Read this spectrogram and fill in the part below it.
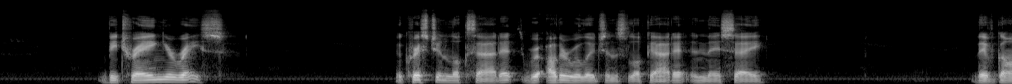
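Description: A middle-aged man speaks calmly and close into a microphone, pausing between phrases.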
